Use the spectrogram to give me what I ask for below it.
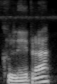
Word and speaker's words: Culebra: Now we have Culebra. Culebra is the island. and I remember this because it's kind of like someone saying cool bro.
